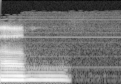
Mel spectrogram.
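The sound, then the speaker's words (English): A coffee machine being switched on gives a loud, steady electric hum with buzzy harmonics. It holds for under a second, then cuts off abruptly and leaves only faint background noise. “So we can turn the coffee machine on.”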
